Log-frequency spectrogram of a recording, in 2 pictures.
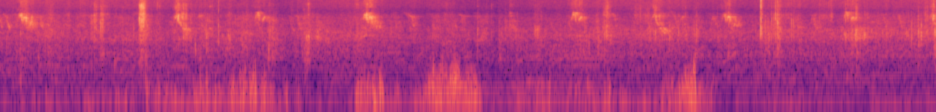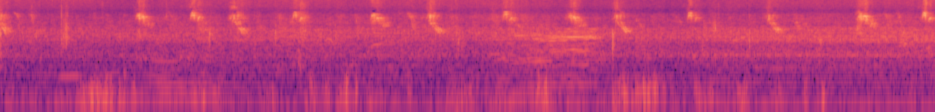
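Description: A calf snuffles and sniffs at the ground close by.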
